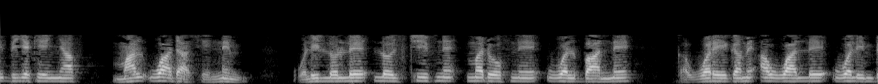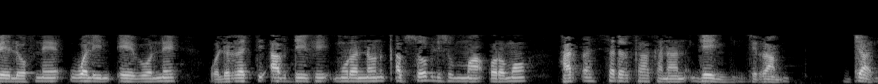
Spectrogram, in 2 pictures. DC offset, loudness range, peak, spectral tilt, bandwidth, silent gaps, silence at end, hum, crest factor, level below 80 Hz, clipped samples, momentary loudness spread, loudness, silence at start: under 0.1%; 4 LU; -2 dBFS; -10 dB/octave; 4.1 kHz; none; 0 s; none; 20 dB; -66 dBFS; under 0.1%; 9 LU; -21 LUFS; 0 s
